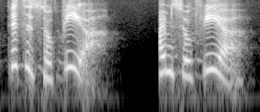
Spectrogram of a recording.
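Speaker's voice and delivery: very high-pitched talking-doll voice, pitched right up. Showing how one of the dolls in a game talks; Sophia doll voice. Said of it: "I have the higher pitched voice".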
